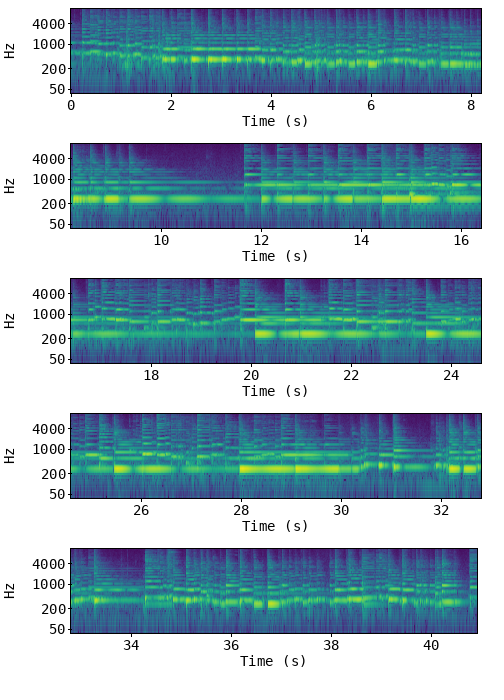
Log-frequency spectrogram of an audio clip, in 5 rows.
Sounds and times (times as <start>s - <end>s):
Mandolin: 0.0s - 40.9s.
